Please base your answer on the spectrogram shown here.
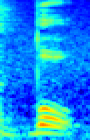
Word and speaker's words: beau: A young man, a swashbuckling young man is a beau. B-E-A-U, but pronounced Beau, almost as if you were writing B-O-W.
